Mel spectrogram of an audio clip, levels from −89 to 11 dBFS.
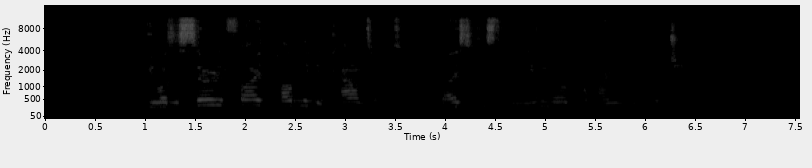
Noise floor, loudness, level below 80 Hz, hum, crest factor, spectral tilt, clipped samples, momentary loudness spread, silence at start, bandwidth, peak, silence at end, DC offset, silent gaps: under -90 dBFS; -55 LUFS; under -90 dBFS; none; 28 dB; 3 dB/octave; under 0.1%; 18 LU; 1 s; 11.5 kHz; -36 dBFS; 1.15 s; under 0.1%; none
